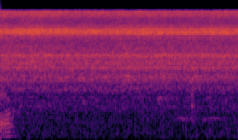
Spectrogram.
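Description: Steady, loud hissing of steam venting from a pressure cooker, continuous and unbroken from start to finish.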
